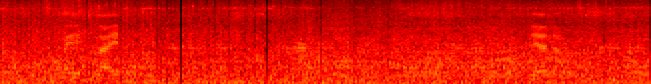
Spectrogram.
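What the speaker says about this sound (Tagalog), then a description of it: "malakas yung hangin na bumabanda sa atin" Strong wind buffets the microphone while riding a motorcycle, a steady loud roar of rushing air and road noise running continuously throughout, with faint talk underneath.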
